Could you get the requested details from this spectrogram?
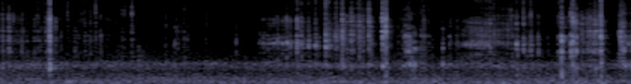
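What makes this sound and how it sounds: A solid peach-colored bar of soap held in the hand is cut and scraped with a box cutter blade. Quiet, dry scraping and crisp, bright little snaps and clicks come in irregular bursts, each dying away almost at once, over a faint hiss.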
